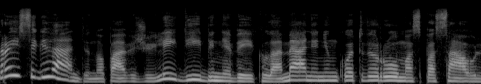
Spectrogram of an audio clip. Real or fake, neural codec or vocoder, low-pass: fake; vocoder, 44.1 kHz, 128 mel bands, Pupu-Vocoder; 14.4 kHz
